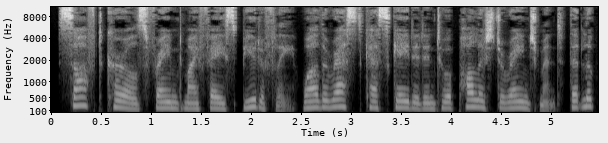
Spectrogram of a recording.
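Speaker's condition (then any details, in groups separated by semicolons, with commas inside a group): No condition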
